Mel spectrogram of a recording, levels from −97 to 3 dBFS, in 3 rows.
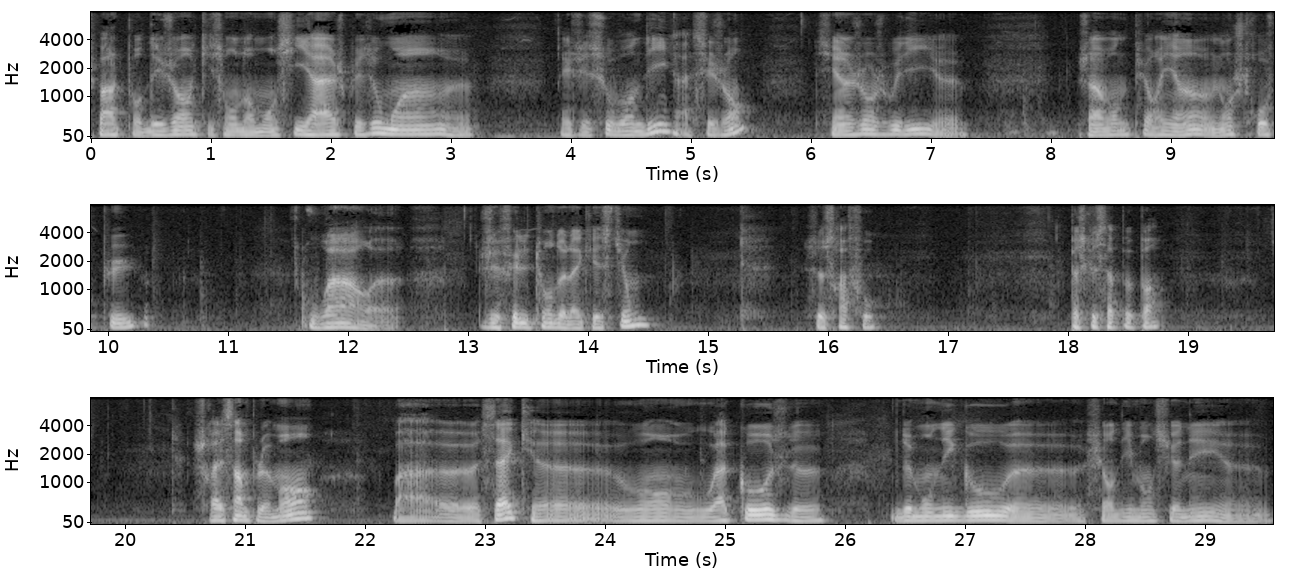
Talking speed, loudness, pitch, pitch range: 145 wpm, -22 LUFS, 95 Hz, 85-105 Hz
